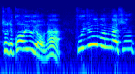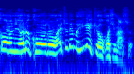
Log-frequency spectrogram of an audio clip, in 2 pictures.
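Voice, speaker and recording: A pastor delivers a sermon with an extremely animated, swooping pitch. The preacher keeps putting questions to the listeners and drops short tag words between phrases, drawing out key words and then hurrying through the explanations. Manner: rhetorical questions to the congregation; slows on key phrases, speeds up when explaining.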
